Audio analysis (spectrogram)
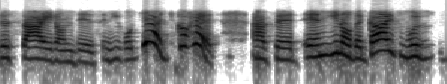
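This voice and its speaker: A woman with a Spanish accent speaks in a high pitch. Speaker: pastor. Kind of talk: interview.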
